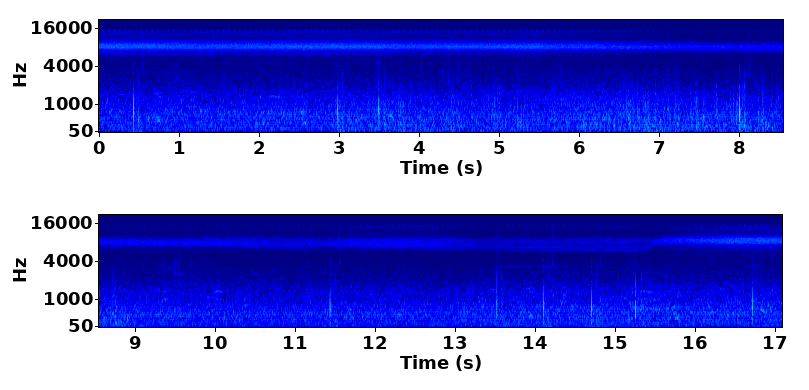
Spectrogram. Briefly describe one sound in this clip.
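Footsteps tap on hard pavement.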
